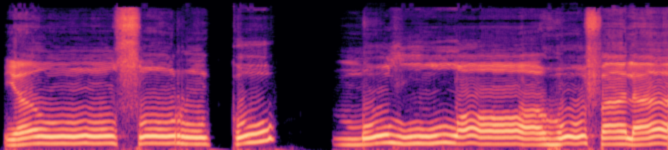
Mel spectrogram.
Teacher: Kalimah Allah ni tuan-tuan puan kita baca tebal, sebab sebelumnya baris depan kan tebal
